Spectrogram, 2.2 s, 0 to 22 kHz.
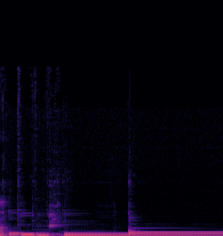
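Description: Ibanez SRMD200 medium-scale (32-inch) electric bass played fingerstyle through an amp, with its EQ set flat and only the low band turned up slightly. A few quick notes come first, then a low note is held, and a second note joins it about 1.3 seconds in, both left ringing.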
